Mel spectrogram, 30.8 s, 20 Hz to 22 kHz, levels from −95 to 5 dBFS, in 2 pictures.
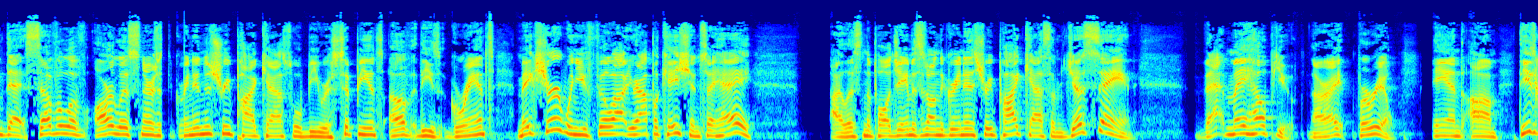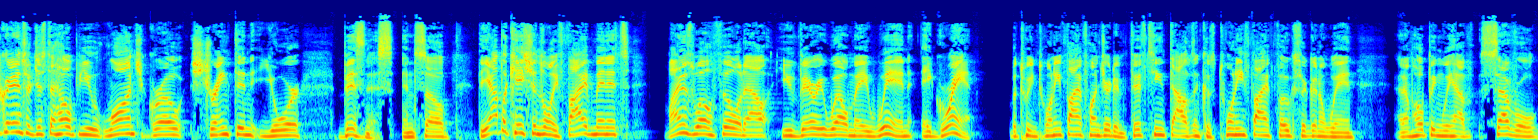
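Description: At 1.62 s the speech drops abruptly by about 12 dB. It stays down until 1.85 s, then returns to its earlier level just as suddenly. This is a sudden gain jump. The change happens between one sample and the next, with no fade in or out. The background noise falls and recovers with the speech, so the whole signal steps down together. The likely cause is a digital gain setting applied without a ramp.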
